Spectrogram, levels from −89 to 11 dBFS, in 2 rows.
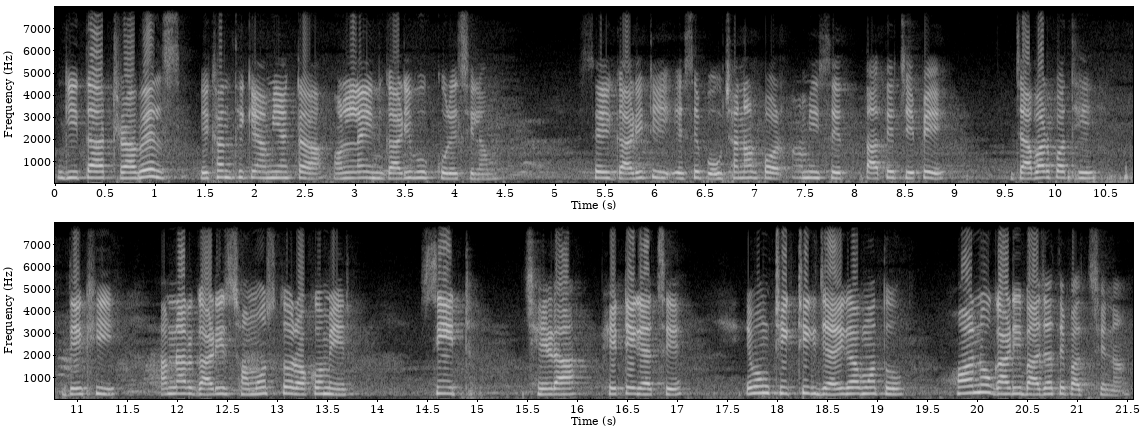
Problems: constant background noise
